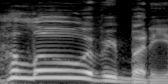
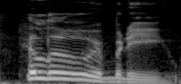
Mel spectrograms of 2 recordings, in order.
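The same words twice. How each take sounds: First: Much higher, louder hello; big showy announcer hello; reworked intro inflection. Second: Bright announcer hello; trying out a cheery intro line; intro greeting, first try. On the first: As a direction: pitch the greeting way up like a host. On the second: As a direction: rehearse the channel intro. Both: Shown as a demonstration. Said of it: "maybe the problem I have with it now is my inflection".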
